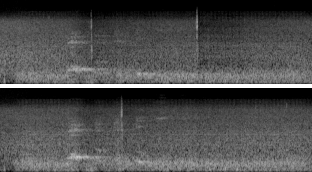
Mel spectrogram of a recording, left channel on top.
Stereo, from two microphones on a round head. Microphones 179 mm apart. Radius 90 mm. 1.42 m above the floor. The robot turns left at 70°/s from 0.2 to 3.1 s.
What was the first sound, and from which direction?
Laughter, 20° left (ahead or behind).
